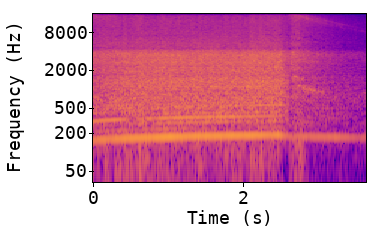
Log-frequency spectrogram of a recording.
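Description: A 1177 hp Cummins diesel truck revs hard on a dyno, a loud sustained engine roar with steady harmonic drone that drops off sharply near the end, leaving a fading rumble.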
